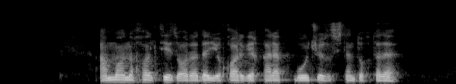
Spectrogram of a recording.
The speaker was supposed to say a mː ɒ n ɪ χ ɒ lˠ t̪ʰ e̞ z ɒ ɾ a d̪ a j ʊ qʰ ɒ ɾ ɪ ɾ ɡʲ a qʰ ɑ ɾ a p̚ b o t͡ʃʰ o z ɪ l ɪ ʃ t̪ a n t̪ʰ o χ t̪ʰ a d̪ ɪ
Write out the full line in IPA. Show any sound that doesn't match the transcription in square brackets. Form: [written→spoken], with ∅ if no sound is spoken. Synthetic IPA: a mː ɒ n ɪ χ ɒ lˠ t̪ʰ e̞ z ɒ ɾ a d̪ a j ʊ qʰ ɒ ɾ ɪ [ɾ→∅] ɡʲ a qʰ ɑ ɾ a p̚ b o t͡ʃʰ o z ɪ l ɪ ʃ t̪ a n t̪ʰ o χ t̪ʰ a d̪ ɪ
